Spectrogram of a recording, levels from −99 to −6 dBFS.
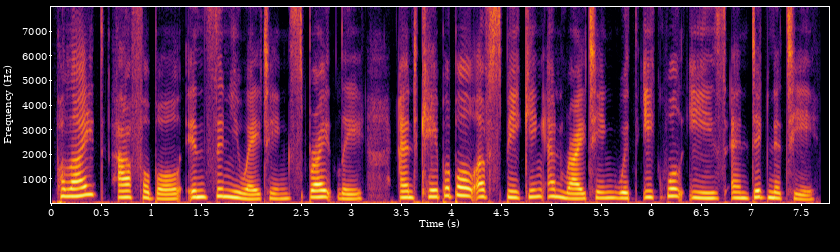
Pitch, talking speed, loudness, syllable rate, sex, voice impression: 240 Hz, 115 wpm, -17 LUFS, 4.4 syllables/s, female, very feminine, young, slightly tensed, slightly bright, cute, refreshing, slightly friendly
